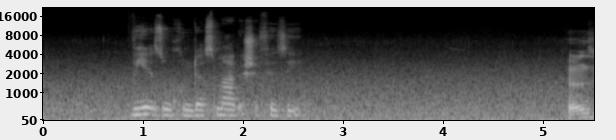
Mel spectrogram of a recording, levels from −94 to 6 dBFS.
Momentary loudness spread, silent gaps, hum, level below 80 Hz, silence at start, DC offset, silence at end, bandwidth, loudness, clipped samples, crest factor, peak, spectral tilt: 13 LU; none; none; -40 dBFS; 0 s; under 0.1%; 0 s; 16.5 kHz; -28 LUFS; under 0.1%; 18 dB; -10 dBFS; -6 dB/octave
